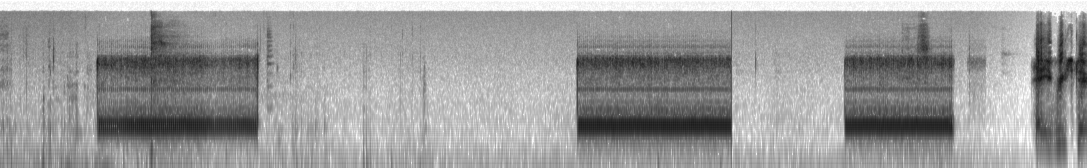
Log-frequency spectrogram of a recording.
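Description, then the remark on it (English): Telephone call tones of an incoming call: three long, steady buzzing rings, each about two seconds, separated by uneven pauses with faint background noise, then a short burst of tone at the very end. “sorry I missed your call.”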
